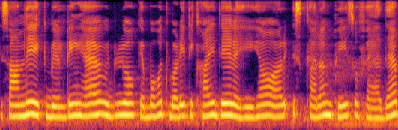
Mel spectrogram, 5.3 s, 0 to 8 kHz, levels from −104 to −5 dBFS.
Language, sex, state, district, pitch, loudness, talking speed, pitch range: Hindi, female, Delhi, New Delhi, 225 Hz, -15 LUFS, 205 wpm, 215-240 Hz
